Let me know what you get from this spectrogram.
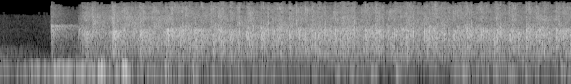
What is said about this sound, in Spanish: El aplauso de la curia, de los sacerdotes, de todos los que estaban en la diócesis de Orense para escuchar las palabras del obispo de Orense, Monseñor Leonardo Lemos.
